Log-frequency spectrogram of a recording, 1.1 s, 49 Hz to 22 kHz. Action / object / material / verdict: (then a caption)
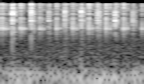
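shake / plastic chlorinator check valve / plastic / free. A plastic check valve from a Pentair 320 chlorinator is shaken, producing a quick, bright rattle of light clicks. The rattle shows the internal ball moves freely, meaning the valve is working properly.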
